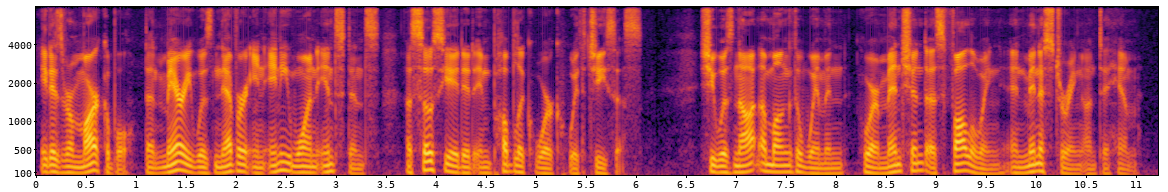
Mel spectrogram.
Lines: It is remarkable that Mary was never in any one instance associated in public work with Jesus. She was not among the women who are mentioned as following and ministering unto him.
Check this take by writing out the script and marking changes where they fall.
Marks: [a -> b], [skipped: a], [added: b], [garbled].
It is remarkable that Mary was never in any one instance associated in public work with Jesus. She was not among the women who are mentioned as following and ministering unto him.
